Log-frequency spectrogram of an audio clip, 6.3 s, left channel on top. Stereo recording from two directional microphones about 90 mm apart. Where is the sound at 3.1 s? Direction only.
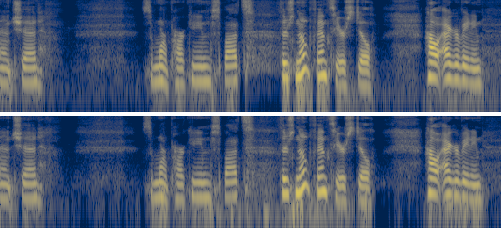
20° right (ahead or behind).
